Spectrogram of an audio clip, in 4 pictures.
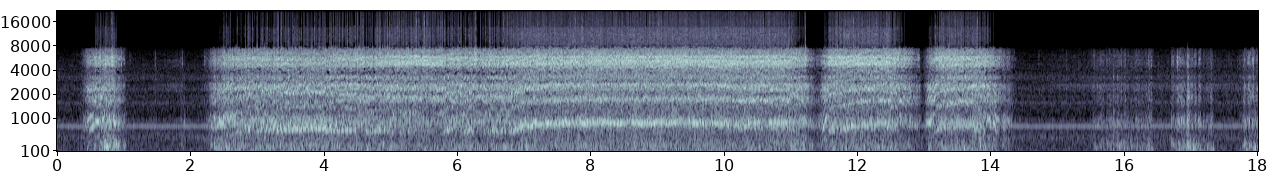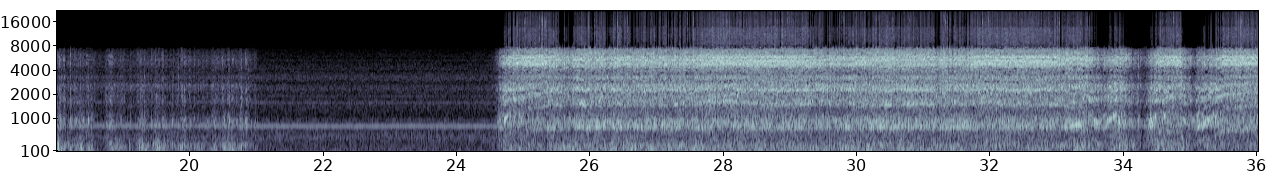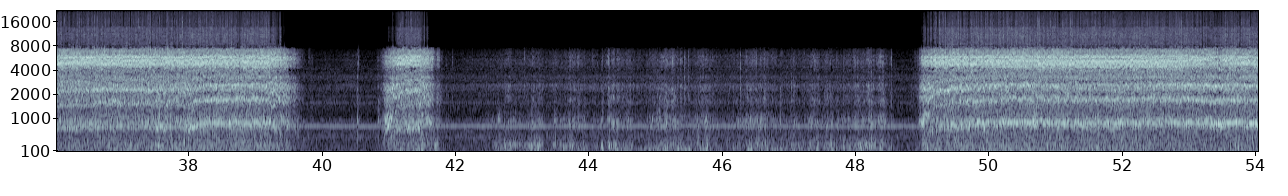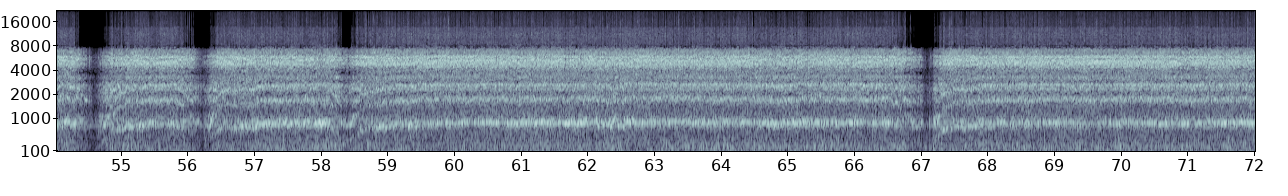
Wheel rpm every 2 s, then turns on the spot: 30, 120, 160, 190, 230, 170, 120, 10, 20, 20, 10, 0, 100, 200, 200, 200, 180, 100, 190, 160, 60, 10, 20, 20, 80, 230, 230, 160, 160, 190, 240, 230, 230, 160, 220, 230.
16-22 42-48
